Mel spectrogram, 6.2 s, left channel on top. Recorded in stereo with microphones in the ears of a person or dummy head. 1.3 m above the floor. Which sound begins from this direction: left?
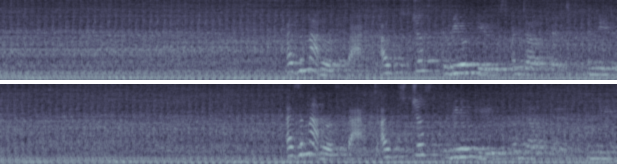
A woman speaking, at 4.4 s.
